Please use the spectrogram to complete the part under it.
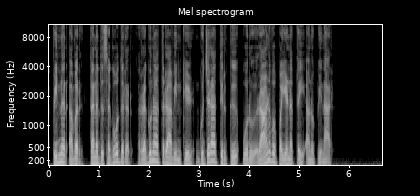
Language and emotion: Tamil, neutral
